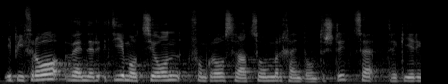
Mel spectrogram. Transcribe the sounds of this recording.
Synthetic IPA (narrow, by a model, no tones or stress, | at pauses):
ɪb̥ɪfɾoːʋɛnɛɾd̥iəmɔt͡sjoːnfɔmɡɾoːsɾɑːtsʊmːəɾχɛntʊntə̥ʃtʏt͡sətrɛɡiəɾɪ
